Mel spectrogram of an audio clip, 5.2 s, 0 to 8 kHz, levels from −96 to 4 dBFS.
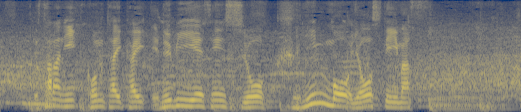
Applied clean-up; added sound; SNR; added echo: none; none; none; none.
